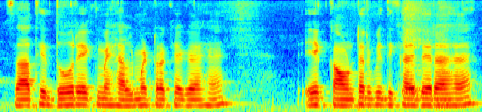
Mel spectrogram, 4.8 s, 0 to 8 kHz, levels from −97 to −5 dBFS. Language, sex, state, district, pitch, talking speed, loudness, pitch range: Hindi, male, Jharkhand, Garhwa, 130 Hz, 200 wpm, -18 LUFS, 125-135 Hz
